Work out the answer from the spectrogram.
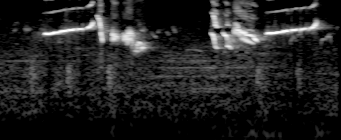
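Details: Oriental magpie-robin (kacer) singing in a lure recording intended to excite a kacer into song: two phrases, each a clear rising whistle followed by a rapid run of loud chattering notes sliding downward.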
